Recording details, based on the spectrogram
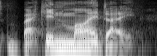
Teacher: my parents used to stress the my because usually that's the word that's not stressed very much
